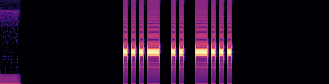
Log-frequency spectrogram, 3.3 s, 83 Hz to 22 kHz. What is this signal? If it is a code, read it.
Morse code, heard as a keyed tone, about 30 wpm, 700 Hz. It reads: VIB
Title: USA Call Sign Postfixes - 3 Letters 30wpm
